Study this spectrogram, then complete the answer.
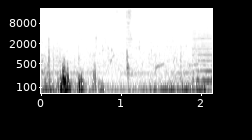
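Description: A fishing boat out at sea, with a steady engine and water rumble running throughout at moderate, fairly close level, plus a few brief louder knocks and splashes early on.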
